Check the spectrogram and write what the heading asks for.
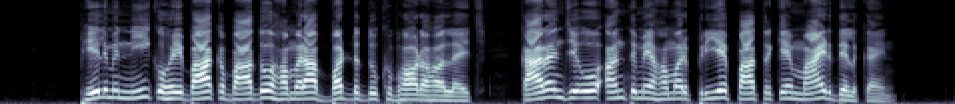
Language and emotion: Maithili, sad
